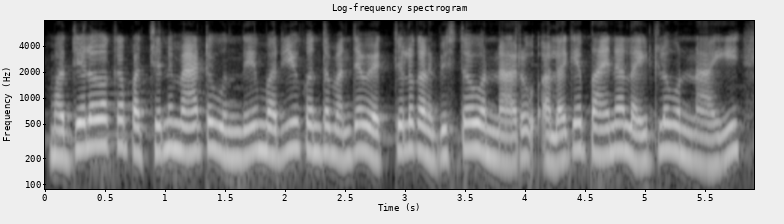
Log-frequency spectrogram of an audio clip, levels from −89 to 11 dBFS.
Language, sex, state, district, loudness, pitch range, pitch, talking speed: Telugu, female, Telangana, Hyderabad, -15 LUFS, 210-255 Hz, 235 Hz, 140 wpm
